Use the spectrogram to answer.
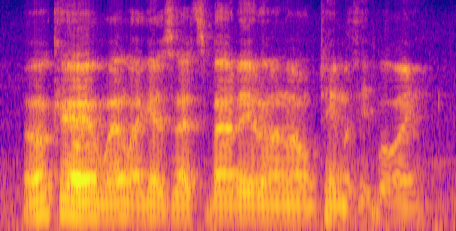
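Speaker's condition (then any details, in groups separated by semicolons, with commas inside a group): Brain injury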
